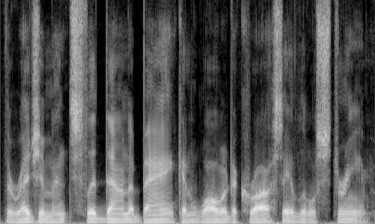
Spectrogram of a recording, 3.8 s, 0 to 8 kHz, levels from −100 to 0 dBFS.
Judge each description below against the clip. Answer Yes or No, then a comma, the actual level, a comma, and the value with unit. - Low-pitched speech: Yes, very low, 90 Hz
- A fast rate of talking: No, average, 190 wpm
